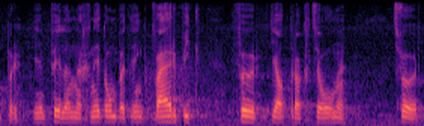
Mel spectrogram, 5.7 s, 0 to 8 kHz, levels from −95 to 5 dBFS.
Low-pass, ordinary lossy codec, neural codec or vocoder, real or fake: 7.2 kHz; none; vocoder, 22.05 kHz, 80 mel bands, Vocos; fake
